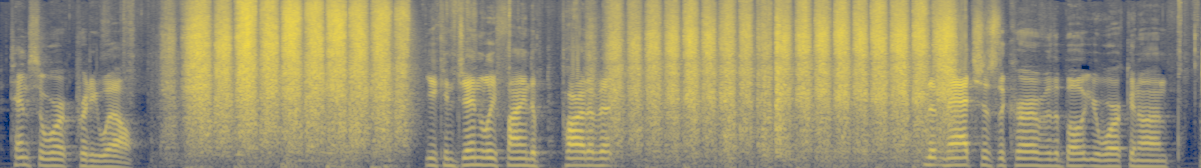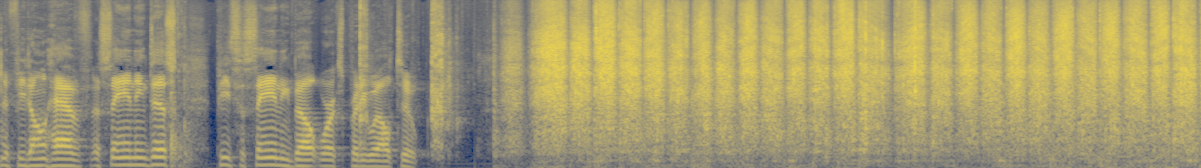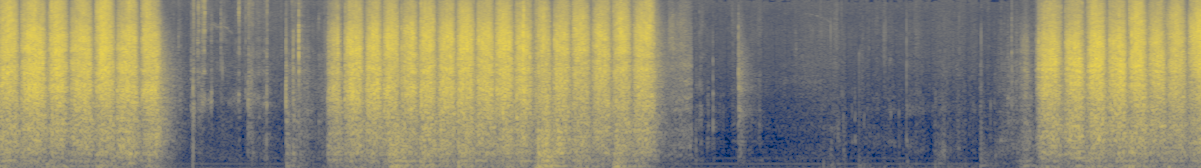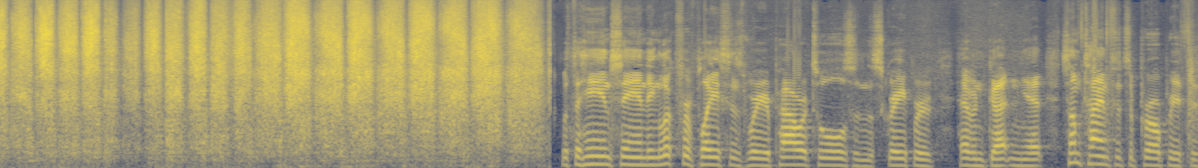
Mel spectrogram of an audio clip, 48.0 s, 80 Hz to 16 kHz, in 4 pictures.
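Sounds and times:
sandpaper sanding wood: 1.6s - 4.2s, 5.8s - 9.6s, 17.0s - 25.8s, 27.3s - 30.9s, 34.2s - 41.6s.

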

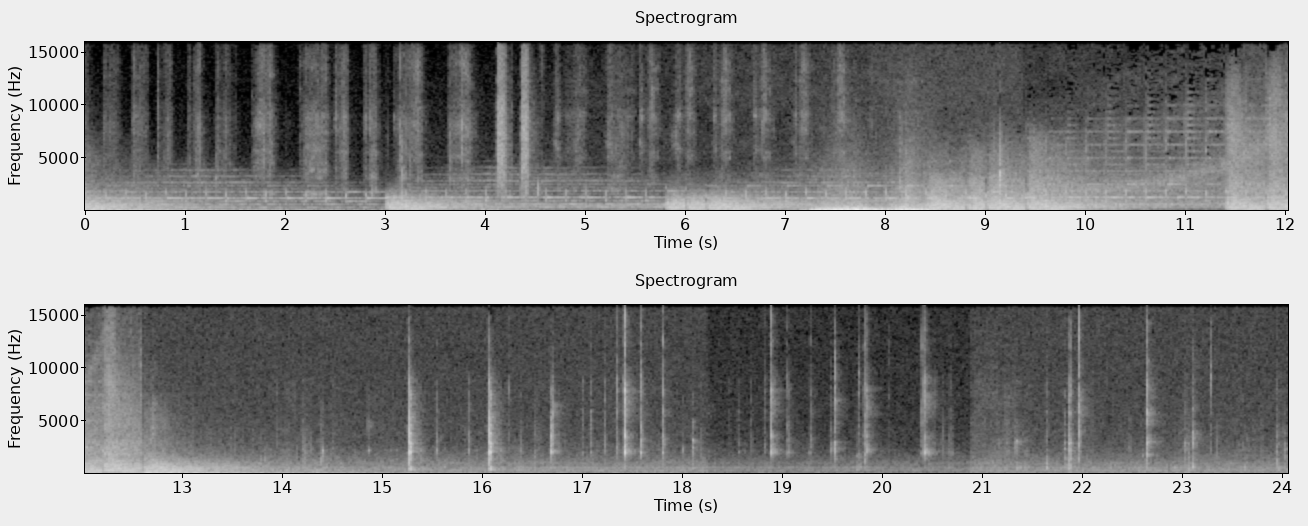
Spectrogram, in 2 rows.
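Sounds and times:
background music: 0.0s - 15.4s
plastic and metal parts clicking: 14.2s - 24.0s.

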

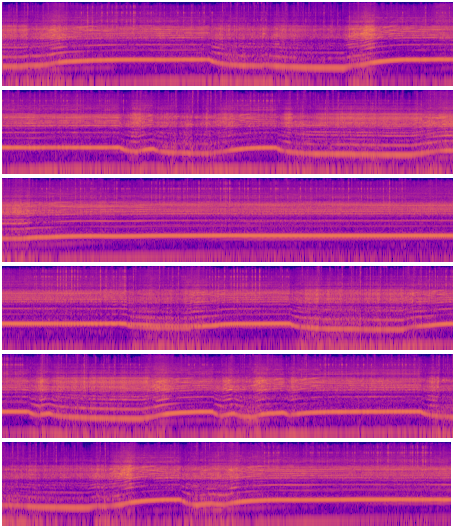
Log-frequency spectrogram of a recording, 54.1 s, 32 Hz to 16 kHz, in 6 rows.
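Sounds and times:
two-stroke scooter engine revving: 0.0s - 54.0s.

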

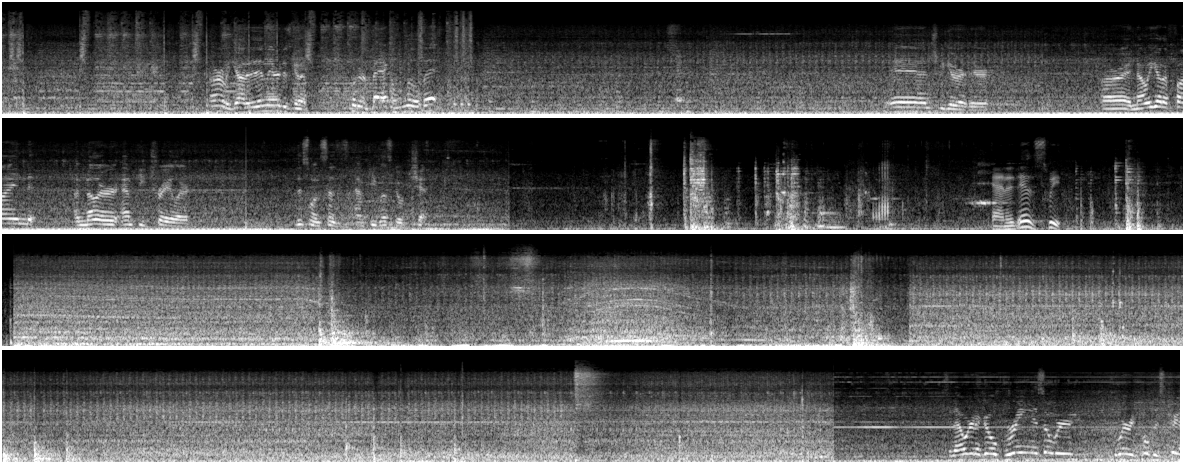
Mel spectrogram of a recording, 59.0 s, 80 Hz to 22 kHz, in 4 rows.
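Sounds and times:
diesel truck engine running: 0.0s - 21.1s, 29.6s - 59.0s.

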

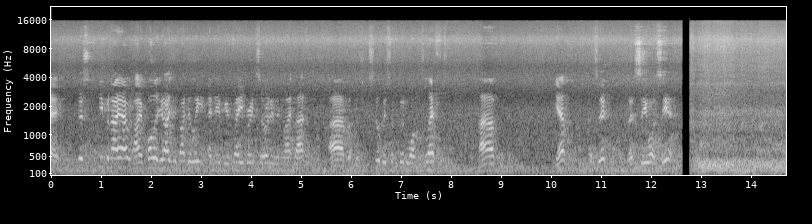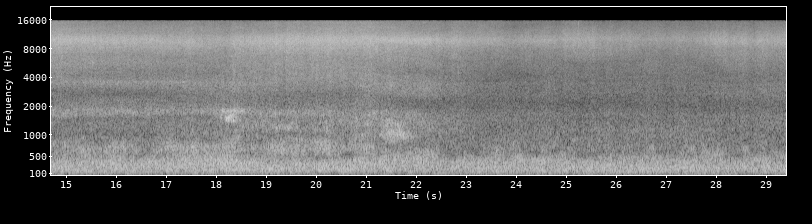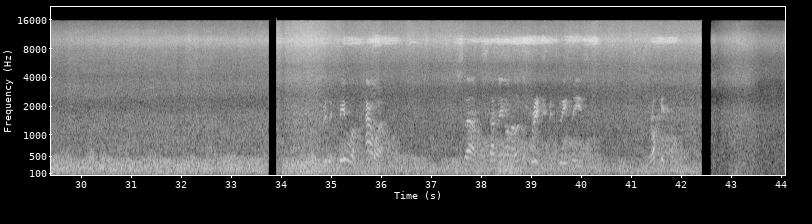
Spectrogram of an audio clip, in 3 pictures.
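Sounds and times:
waterfall rushing: 0.0s - 8.9s, 9.6s - 23.0s, 34.0s - 36.4s, 37.5s - 40.4s.

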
